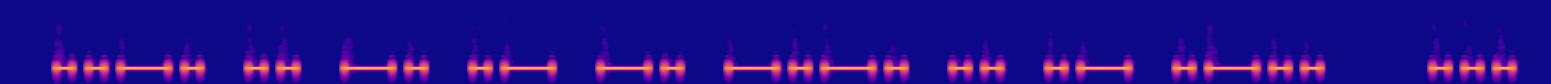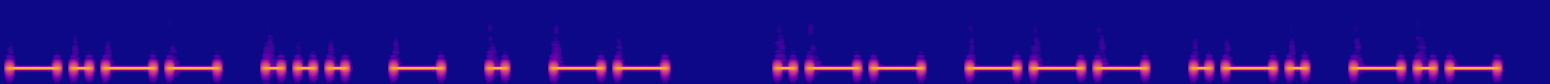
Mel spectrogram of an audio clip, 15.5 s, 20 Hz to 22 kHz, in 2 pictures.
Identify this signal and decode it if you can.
Morse code, heard as a keyed tone, about 15 wpm, 700 Hz. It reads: FINANCIAL SYSTEM WORK
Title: Sentences from Top 1000 Words - Review Part 5 - 15wpm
